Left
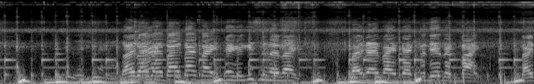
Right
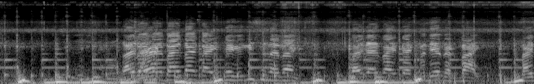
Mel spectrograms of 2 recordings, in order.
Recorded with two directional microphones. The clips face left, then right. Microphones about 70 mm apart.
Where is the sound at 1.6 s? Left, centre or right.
Left.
